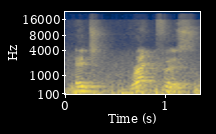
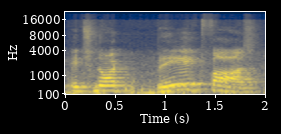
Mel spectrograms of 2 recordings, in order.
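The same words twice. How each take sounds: First: "breakfast" said short as "brekfəst"; correct pronunciation. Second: "breakfast" said slowly as "break-fast", the wrong way; wrong pronunciation. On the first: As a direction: say "breakfast" the right way, "brek-fust". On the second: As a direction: draw out "breakfast" as "break fast", both halves long. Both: Shown as a demonstration. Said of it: "the right pronunciation of this word".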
